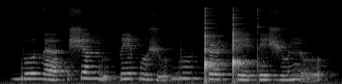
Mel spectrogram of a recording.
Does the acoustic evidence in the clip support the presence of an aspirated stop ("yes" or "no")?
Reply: no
